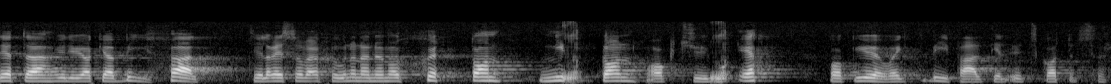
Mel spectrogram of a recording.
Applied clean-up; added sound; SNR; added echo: neural mask model Resemble Enhance denoiser.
